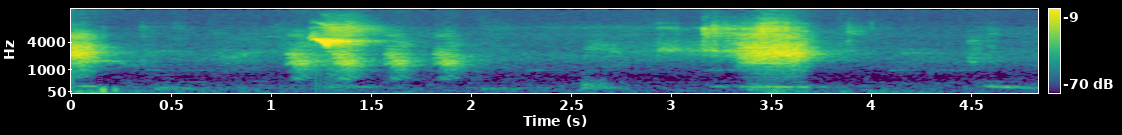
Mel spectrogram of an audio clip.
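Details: Two sparrows fighting: bursts of harsh, noisy chirps and squawks in two short flurries, with quiet gaps and faint low background rumble between them.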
